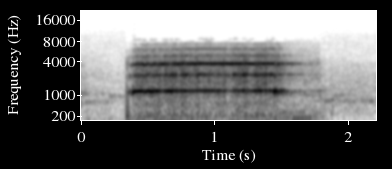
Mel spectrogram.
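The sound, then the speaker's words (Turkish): A single sustained train whistle blasts abruptly before departure, holding a steady, bright multi-tone pitch for over a second before fading out, loud with no voices. “Bütün yolcular trene.”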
